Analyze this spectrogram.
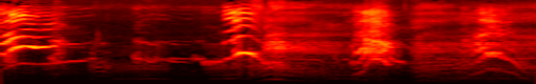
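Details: Three-week-old Alaskan Malamute puppies whimper and squeal in high, wavering, tonal whines.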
